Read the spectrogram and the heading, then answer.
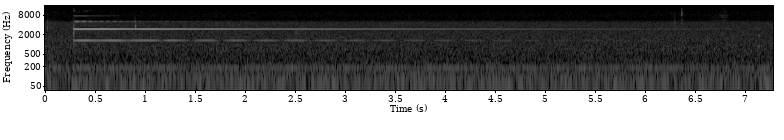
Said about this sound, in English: So here we go. Just listen to the sound of the gong.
